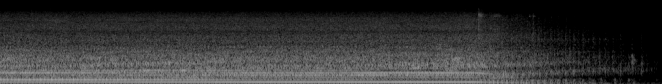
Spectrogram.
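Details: Lawn-Boy self-propelled mower: a steady, even single-cylinder drone holds constant pitch with no stumbling, then winds down smoothly to a stop; engine runs properly.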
